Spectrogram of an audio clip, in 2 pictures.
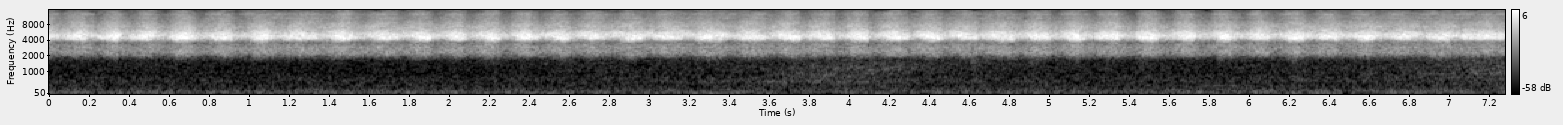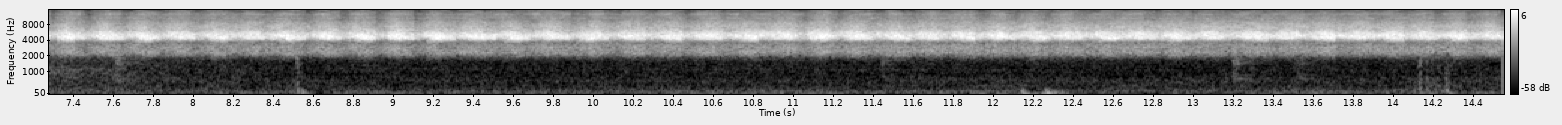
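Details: Cicada calling in a loud, unbroken high-pitched buzz, pulsing rapidly at about three throbs per second for the whole stretch, with a few faint clicks and low rumble in the background.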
